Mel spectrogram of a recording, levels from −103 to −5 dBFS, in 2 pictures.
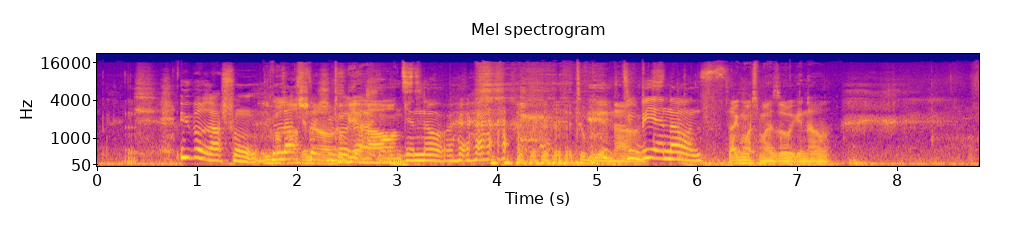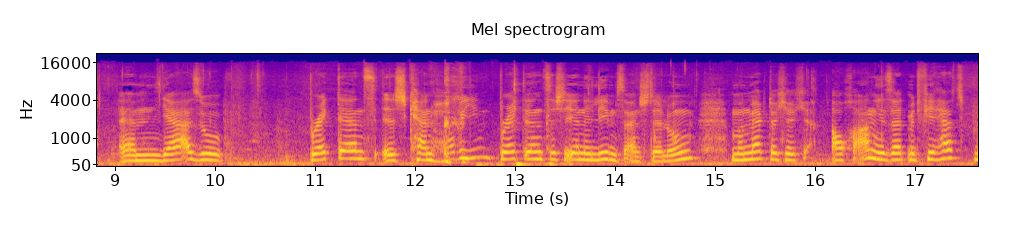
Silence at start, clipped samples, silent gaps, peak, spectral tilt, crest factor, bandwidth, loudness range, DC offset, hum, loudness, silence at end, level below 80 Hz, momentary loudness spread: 0 s; under 0.1%; none; -2 dBFS; -5.5 dB/octave; 12 dB; 17 kHz; 4 LU; under 0.1%; none; -14 LUFS; 0 s; -32 dBFS; 12 LU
